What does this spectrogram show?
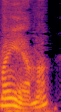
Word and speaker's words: Miami: is uh miam Oklahoma looks like Miami but in Oklahoma it's pronounced Miama and uh they uh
